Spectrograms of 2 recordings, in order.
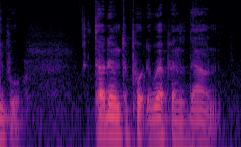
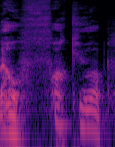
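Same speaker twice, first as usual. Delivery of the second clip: softer, slow, menacing stepdad; quiet slow threat; 4 semitones higher, 6 dB quieter, slower than usual. Retold or imitated. The stepdad warning the kid, soft, slow and menacing. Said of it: "He said".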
